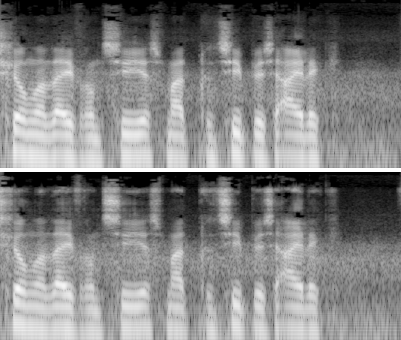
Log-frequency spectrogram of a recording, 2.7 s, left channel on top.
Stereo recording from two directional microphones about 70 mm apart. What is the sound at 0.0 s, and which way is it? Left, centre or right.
Speech, right.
